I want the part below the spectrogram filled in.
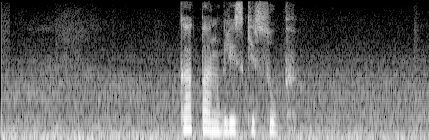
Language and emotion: Russian, neutral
